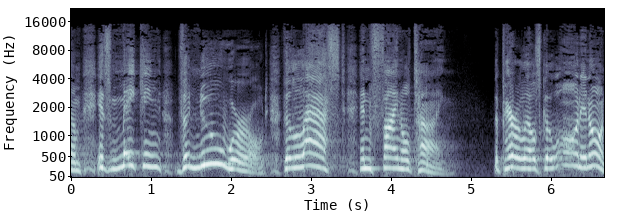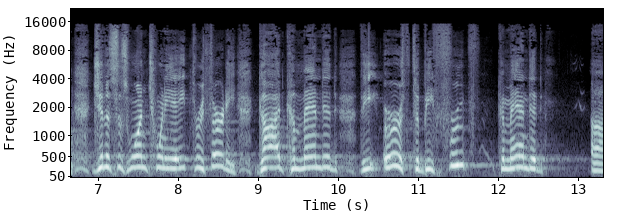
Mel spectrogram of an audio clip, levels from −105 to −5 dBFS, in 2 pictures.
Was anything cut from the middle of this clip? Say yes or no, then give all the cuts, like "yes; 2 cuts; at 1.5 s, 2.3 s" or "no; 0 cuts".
no; 0 cuts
